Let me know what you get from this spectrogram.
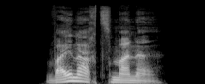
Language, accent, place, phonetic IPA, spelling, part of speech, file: German, Germany, Berlin, [ˈvaɪ̯naxt͡sˌmanə], Weihnachtsmanne, noun, De-Weihnachtsmanne.ogg
- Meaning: dative singular of Weihnachtsmann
